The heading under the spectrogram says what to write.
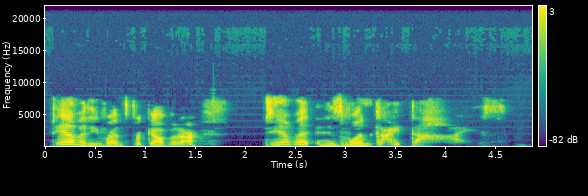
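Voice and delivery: hushed whisper, muttered under the breath. Talking about show spoilers, keeping it from Bernard: whispering. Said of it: "I'm whispering because I don't want Bernard to hear".

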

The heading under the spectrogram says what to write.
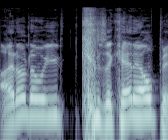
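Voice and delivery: very high voice, talking through a grin. Asked why they're smiling at the other's pain, answering, smiling while talking. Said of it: "Why are you smiling?".

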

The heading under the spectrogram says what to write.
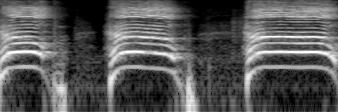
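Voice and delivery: put-on very high, loud, stretched-out screaming. Recounting trying to scare his dad after a shower, retelling screaming for help. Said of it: "I started screaming".

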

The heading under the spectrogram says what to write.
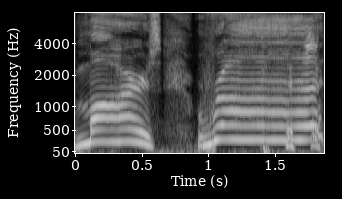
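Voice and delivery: acted, very high panicked scream, "run" stretched. Telling a story where the moon turns and screams to Mars: mock panicked scream. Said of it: "screams out loud in sheer panic".

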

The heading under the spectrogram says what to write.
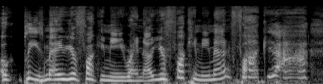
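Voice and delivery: play-acted high, frantic, desperate, near-breakdown pleading. Retelling a scene with taxi drivers at the airport, retelling a frantic near-breakdown. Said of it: "having like almost not a breakdown".

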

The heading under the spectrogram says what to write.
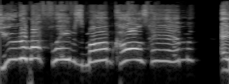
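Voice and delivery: mock high-pitched, argumentative yelling. Retelling an argument, imitating someone yelling. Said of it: "she starts yelling".

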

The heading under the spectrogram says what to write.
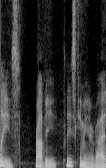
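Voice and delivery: gently coaxing, soft pleading tone. She pleads with a stubborn companion who keeps shaking his head; gentle coaxing. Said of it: "gentle coaxing".

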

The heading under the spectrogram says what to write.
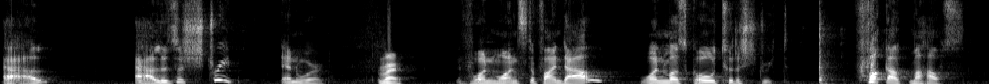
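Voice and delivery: bad, rough put-on Jamaican accent. Retelling a buddy's father answering the door, in a not-great Jamaican accent. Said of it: "part of my Jamaican accent is not great".

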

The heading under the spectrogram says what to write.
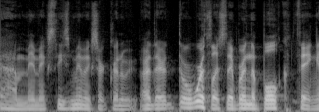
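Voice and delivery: normal talking voice

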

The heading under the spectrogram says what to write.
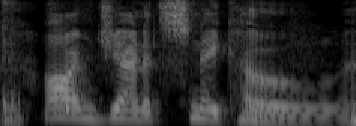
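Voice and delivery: very slow, high, put-on transatlantic drawl. Describing a Parks and Recreation character, in Janet Snakehole transatlantic accent. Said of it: "she kind of has this, like, transatlantic accent where she's like".

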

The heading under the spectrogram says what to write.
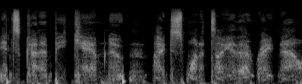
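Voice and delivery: whispered, hushed, under the breath. Sharing a quarterback prediction as a quiet aside: whispering. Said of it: "I had to whisper".

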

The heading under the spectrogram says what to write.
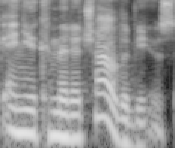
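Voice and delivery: normal talking voice

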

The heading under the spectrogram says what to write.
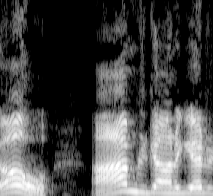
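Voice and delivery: put-on play-acted, very slow, drawn-out, high drunk voice. Describing a character who walks in, imitating Otis's drunk voice. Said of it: "He does, like, a drunk voice".

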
